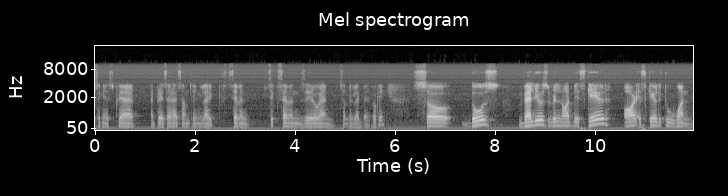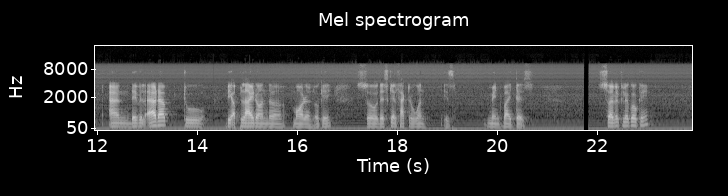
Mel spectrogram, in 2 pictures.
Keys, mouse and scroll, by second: 23.8 click.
